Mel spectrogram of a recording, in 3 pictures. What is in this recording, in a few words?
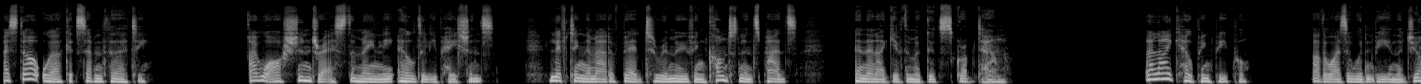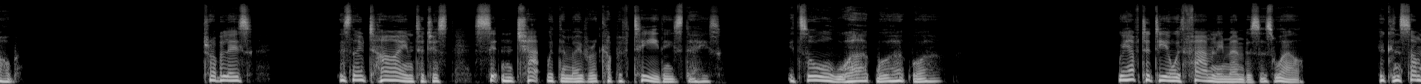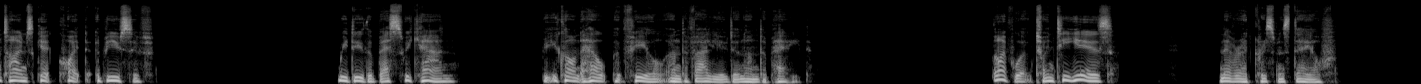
Bookread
